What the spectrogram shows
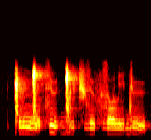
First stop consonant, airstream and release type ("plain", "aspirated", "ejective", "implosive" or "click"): click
